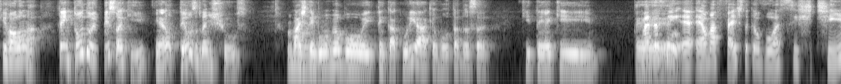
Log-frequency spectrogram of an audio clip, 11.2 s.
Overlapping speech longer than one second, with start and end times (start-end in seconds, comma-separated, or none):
none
